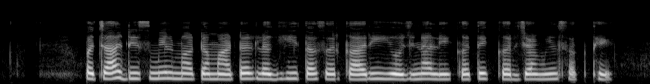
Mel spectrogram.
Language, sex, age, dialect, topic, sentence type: Chhattisgarhi, female, 18-24, Northern/Bhandar, agriculture, question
